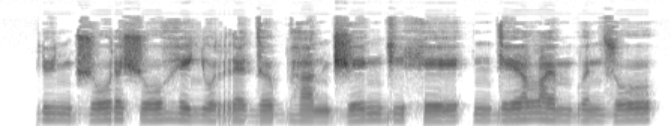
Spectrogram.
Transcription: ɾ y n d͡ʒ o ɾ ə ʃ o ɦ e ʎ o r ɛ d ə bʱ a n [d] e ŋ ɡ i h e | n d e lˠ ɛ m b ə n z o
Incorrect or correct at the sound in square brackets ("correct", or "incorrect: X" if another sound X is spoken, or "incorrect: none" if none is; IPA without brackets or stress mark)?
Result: incorrect: d͡ʒ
